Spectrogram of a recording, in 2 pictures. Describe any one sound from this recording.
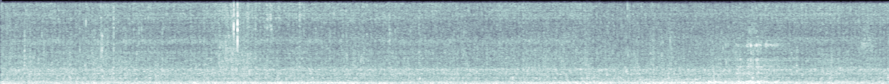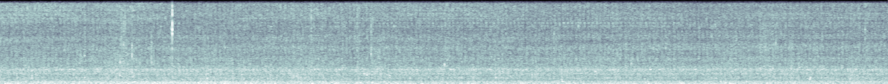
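Wind blows steadily and roughly across open water.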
